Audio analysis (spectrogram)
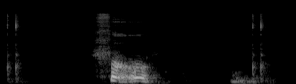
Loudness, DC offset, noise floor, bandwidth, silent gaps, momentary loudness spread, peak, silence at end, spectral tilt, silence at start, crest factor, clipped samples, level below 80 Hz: -28 LUFS; under 0.1%; under -90 dBFS; 11.5 kHz; none; 24 LU; -14 dBFS; 0.35 s; -6 dB/octave; 0.15 s; 20 dB; under 0.1%; -66 dBFS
